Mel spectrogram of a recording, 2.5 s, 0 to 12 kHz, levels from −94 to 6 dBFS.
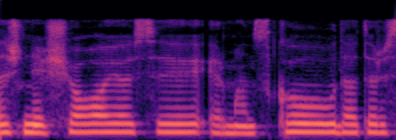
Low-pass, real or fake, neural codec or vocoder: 7.2 kHz; real; none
